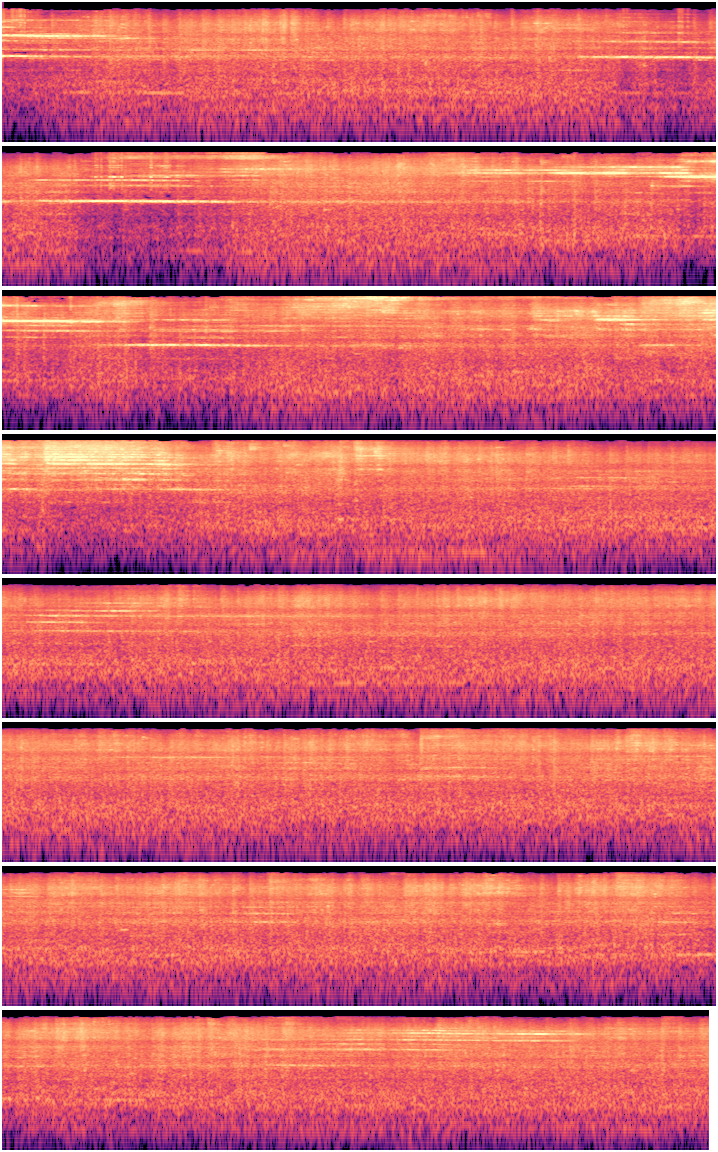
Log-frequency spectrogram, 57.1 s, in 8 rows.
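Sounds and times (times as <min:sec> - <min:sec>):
high wheel squeals: 0:00.0 - 0:02.7, 0:05.8 - 0:11.0, 0:11.6 - 0:24.1, 0:28.8 - 0:32.3, 0:36.7 - 0:38.9, 0:52.4 - 0:56.0
train wheels rumbling on rail: 0:00.0 - 0:57.0.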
